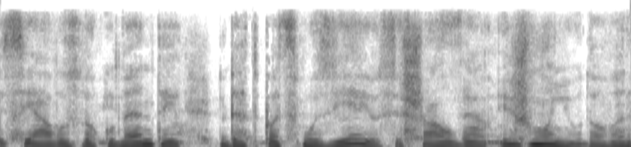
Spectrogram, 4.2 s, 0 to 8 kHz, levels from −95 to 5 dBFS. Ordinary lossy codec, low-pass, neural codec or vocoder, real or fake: AAC, 48 kbps; 7.2 kHz; codec, 16 kHz, 4 kbps, FunCodec, trained on LibriTTS, 50 frames a second; fake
